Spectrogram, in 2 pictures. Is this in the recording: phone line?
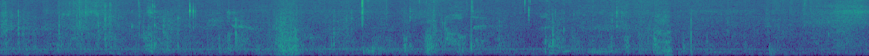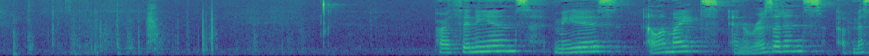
no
